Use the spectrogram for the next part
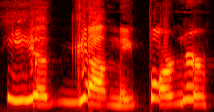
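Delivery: overplayed comic death; mock getting shot. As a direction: Jim Carrey character pretending to be shot, hammed up. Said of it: "Like when he gets shot".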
